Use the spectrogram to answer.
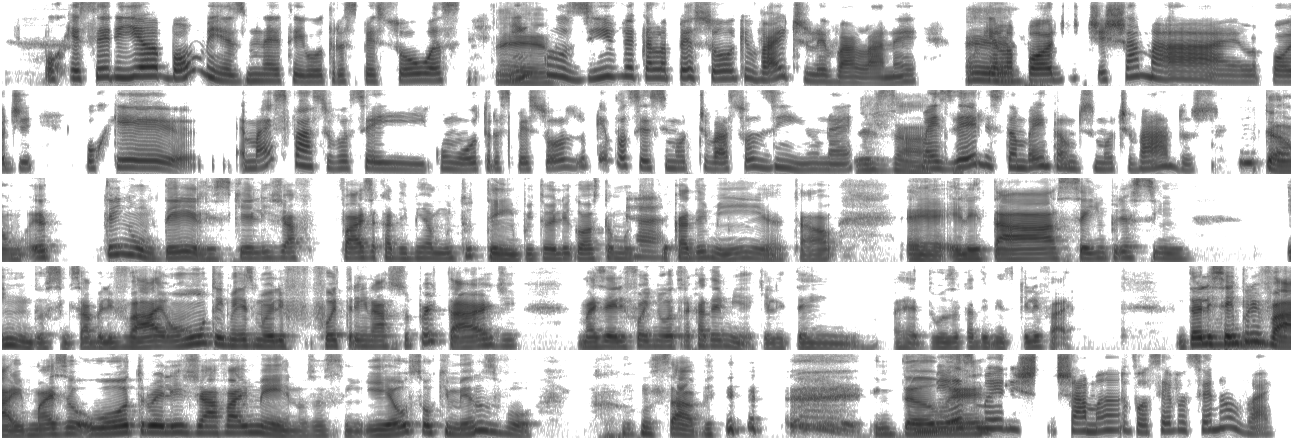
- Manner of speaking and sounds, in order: other background noise; tapping; chuckle
- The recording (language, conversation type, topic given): Portuguese, advice, Como posso lidar com a falta de motivação para manter hábitos de exercício e alimentação?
